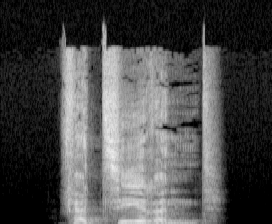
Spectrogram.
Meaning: present participle of verzehren
- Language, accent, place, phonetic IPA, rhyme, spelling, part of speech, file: German, Germany, Berlin, [fɛɐ̯ˈt͡seːʁənt], -eːʁənt, verzehrend, verb, De-verzehrend.ogg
